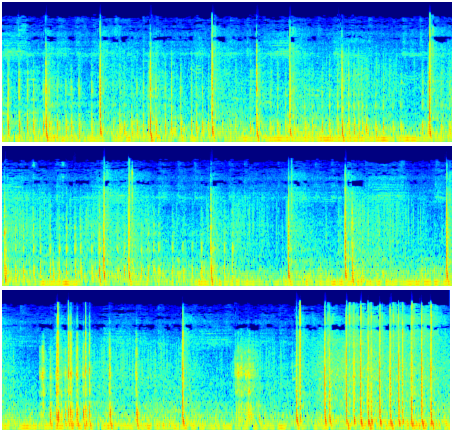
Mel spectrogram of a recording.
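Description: Aerial firework shells bursting, with a string of sharp bangs at irregular intervals. Two dense, rapid volleys of bangs stand out, one about two-thirds of the way through and a louder one near the end.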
